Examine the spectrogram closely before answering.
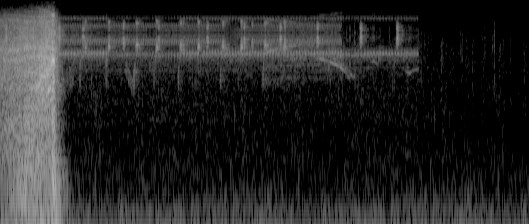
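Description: A magical spell rings with a high, glittering shimmer.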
